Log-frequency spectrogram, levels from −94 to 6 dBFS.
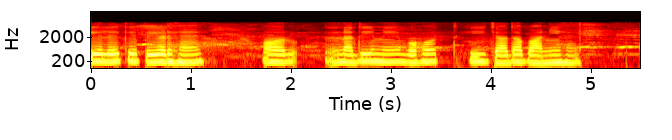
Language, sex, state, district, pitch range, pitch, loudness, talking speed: Hindi, female, Punjab, Fazilka, 190-205 Hz, 195 Hz, -14 LUFS, 130 wpm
